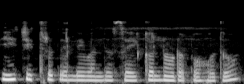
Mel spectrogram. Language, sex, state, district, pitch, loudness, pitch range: Kannada, female, Karnataka, Bangalore, 195 Hz, -14 LUFS, 185-215 Hz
